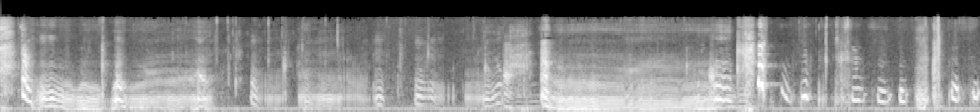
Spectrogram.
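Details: Cavalier King Charles Spaniel puppies wrestle in play, growling, whining and yipping in a run of odd, squeaky vocal noises.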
